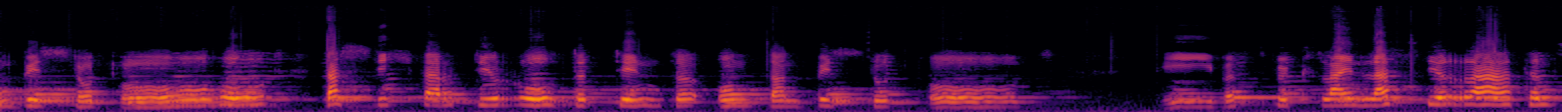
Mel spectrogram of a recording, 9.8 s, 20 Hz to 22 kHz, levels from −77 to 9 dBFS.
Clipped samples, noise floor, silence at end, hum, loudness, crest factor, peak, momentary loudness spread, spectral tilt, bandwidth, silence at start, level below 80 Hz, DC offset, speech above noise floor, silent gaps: under 0.1%; -54 dBFS; 0 s; none; -24 LUFS; 18 dB; -6 dBFS; 11 LU; -5 dB/octave; 18 kHz; 0 s; -60 dBFS; under 0.1%; 31 dB; none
